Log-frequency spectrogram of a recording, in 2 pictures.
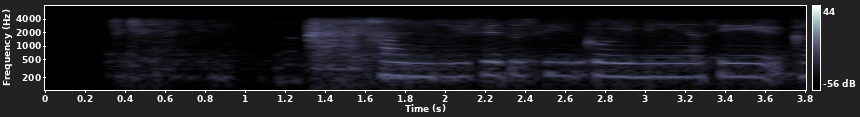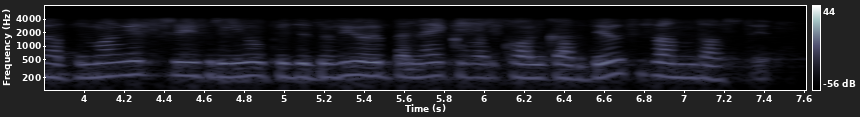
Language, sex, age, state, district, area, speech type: Punjabi, female, 18-30, Punjab, Fatehgarh Sahib, rural, conversation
